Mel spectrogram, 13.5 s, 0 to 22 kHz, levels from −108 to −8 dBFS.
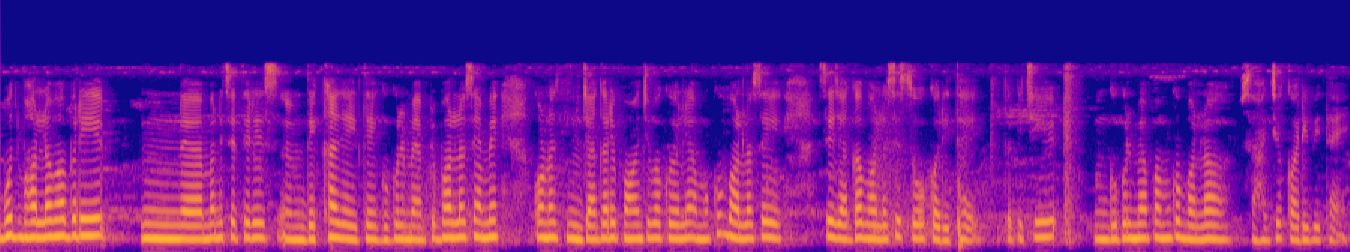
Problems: constant background noise, continuous background conversations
